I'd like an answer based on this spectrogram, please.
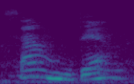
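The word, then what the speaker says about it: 三千: jadi niseng lalu ee ada angka khusus lagi nih seperti angka 3.000 dan angka 8.000 punya pengucapannya sendiri-sendiri 3.000 menjadi sang Zen dan angka 8.000 menjadi Hasen Nah itu perlu diingat-ingat karena pengucapannya beda dari yang lainnya nah kemudian ee kalau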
